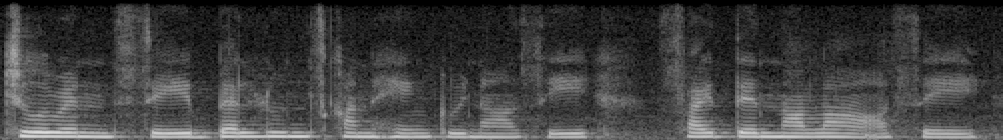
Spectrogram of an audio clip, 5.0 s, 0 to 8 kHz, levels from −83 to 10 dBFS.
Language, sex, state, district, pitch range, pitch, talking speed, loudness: Nagamese, female, Nagaland, Dimapur, 200-220 Hz, 210 Hz, 130 wpm, -15 LUFS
